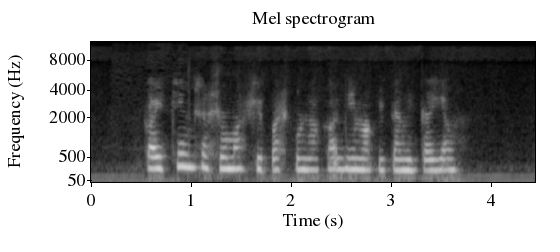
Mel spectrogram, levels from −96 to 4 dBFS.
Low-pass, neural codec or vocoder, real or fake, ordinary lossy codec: 10.8 kHz; codec, 24 kHz, 1 kbps, SNAC; fake; Opus, 32 kbps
